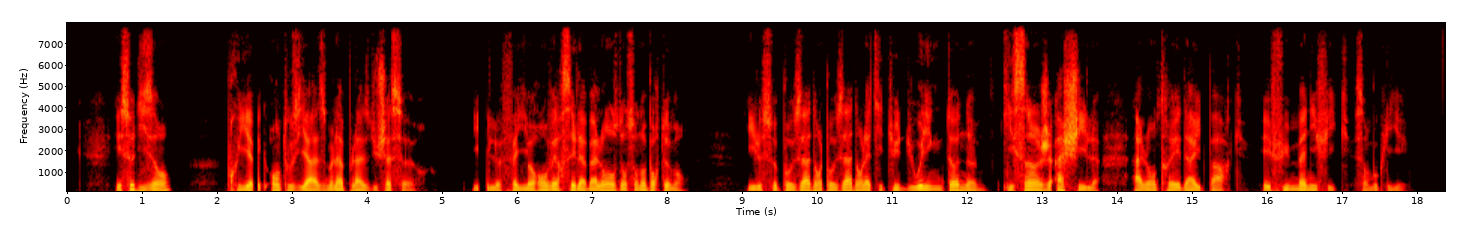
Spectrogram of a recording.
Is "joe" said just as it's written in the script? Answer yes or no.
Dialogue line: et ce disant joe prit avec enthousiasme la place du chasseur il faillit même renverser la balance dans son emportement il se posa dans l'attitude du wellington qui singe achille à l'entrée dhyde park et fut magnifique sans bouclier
no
